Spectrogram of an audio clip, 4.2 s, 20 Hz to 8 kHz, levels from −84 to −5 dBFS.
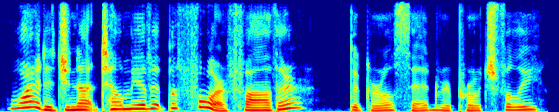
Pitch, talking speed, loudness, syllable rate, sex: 230 Hz, 200 wpm, -16 LUFS, 5.5 syllables/s, female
